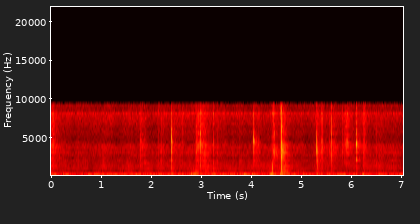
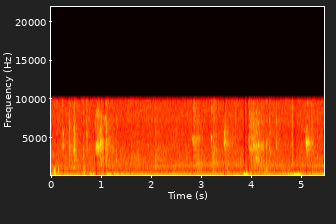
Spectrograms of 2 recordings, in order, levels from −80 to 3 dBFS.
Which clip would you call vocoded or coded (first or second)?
first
